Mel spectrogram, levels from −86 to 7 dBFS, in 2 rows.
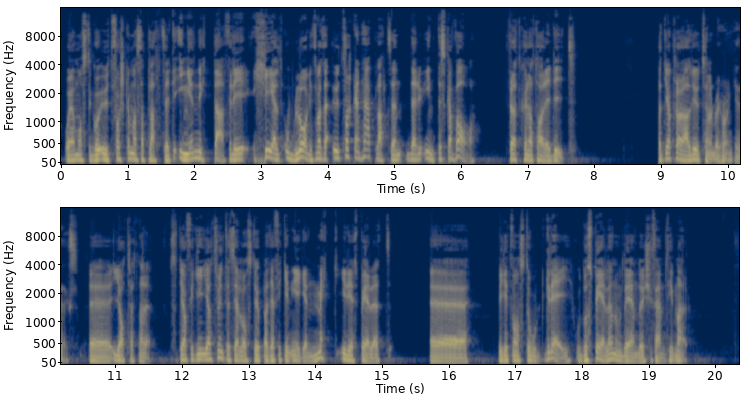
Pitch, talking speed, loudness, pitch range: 115 Hz, 225 wpm, -23 LUFS, 105-125 Hz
